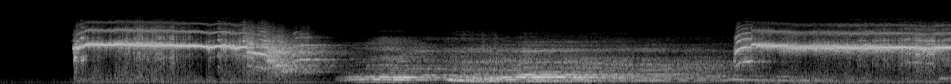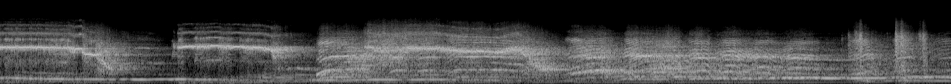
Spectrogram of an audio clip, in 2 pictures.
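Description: Three long, high-pitched screams by a woman, the first starting about a second in, with low, wavering, ghostly moans sliding in pitch between and after them. They are film horror sound effects.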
